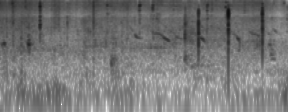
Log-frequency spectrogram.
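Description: Broiler chickens cluck softly and sporadically near a farm coop door, with scattered short clucks and scratching under low outdoor background noise.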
